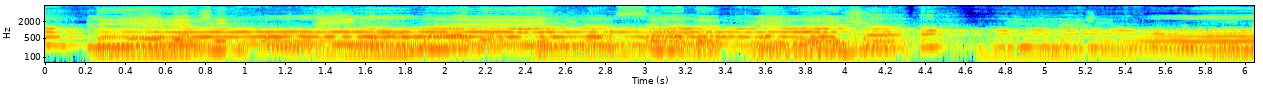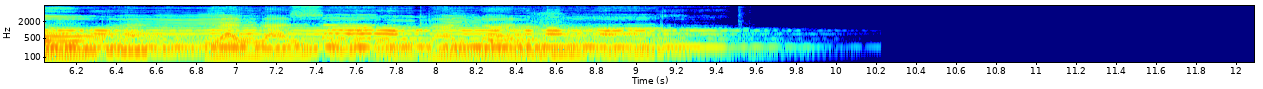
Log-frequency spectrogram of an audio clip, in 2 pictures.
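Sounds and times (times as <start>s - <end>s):
tenor singing Christmas carol: 0.0s - 9.6s.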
